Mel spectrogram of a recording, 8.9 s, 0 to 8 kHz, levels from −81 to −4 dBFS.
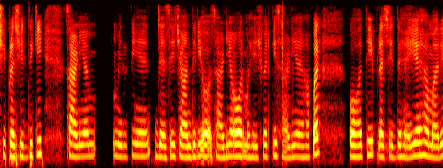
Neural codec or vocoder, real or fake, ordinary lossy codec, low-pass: none; real; AAC, 32 kbps; 7.2 kHz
